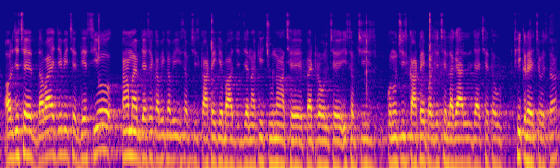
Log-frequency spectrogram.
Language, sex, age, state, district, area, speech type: Maithili, male, 18-30, Bihar, Supaul, rural, spontaneous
